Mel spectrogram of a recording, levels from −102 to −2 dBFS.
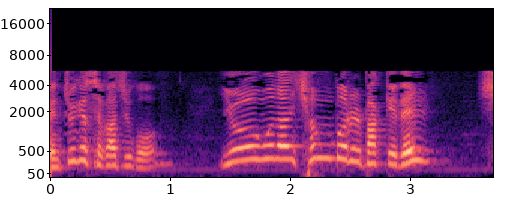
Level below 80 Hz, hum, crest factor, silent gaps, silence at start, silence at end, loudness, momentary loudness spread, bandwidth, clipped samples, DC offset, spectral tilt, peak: -56 dBFS; none; 18 dB; none; 0 s; 0 s; -23 LUFS; 12 LU; 5.8 kHz; under 0.1%; under 0.1%; -9 dB/octave; -4 dBFS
